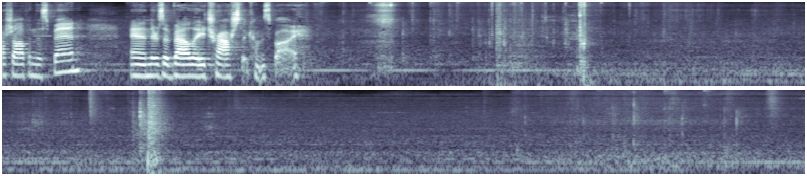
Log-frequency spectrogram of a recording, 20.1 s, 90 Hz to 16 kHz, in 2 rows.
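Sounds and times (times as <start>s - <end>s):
steady low hum: 0.0s - 20.0s
loud door thump: 11.7s - 12.3s.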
